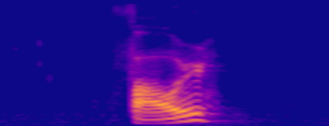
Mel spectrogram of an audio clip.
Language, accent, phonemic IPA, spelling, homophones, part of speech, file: German, Austria, /faʊ̯l/, faul, Foul, adjective, De-at-faul.ogg
- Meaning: 1. foul, rotten, rancid 2. lazy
